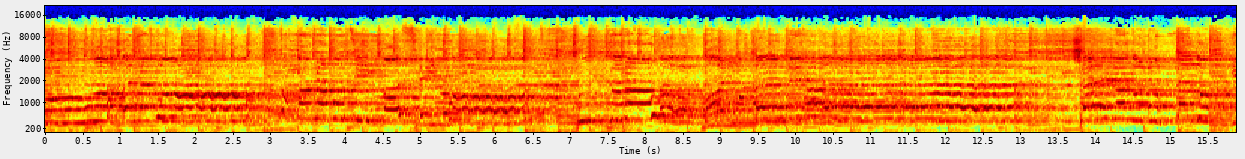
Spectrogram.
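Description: A woman singing a Korean trot song into a handheld microphone over recorded backing music.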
